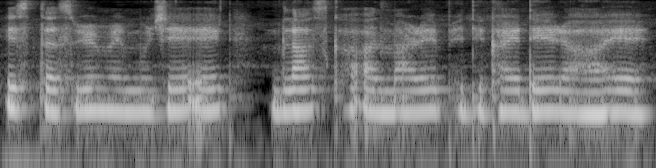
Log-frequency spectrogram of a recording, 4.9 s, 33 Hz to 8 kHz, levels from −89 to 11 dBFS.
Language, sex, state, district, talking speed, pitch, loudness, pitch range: Hindi, female, Arunachal Pradesh, Papum Pare, 160 wpm, 210 Hz, -16 LUFS, 205-215 Hz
